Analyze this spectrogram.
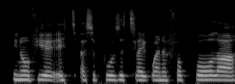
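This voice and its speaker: Over a very clean recording with a silent background, a woman with a dark, mellow tone speaks at medium pitch in a monotone, flat intonation, the sound dry and close with no echo. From northern England, Tyneside near North Shields. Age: 30s. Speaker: podcast host, scaffolder. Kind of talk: personal life story monologue. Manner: careful enunciation, trying to speak clearly; casual, many fillers and false starts.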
